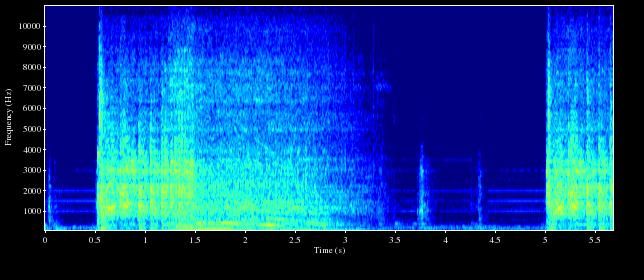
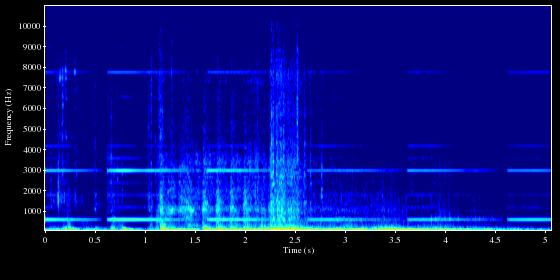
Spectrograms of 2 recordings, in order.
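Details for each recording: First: 1999 VW Golf MK4 that had P0300/P0302/P0304 misfires and wouldn't start or idle, after replacing the bad mass air flow sensor: quick crank, catches at once, revs cleanly, settles and shuts off; starts and runs fine. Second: 1999 VW Golf MK4 2.0, sat for two weeks, misfire codes P0300/P0302/P0304: starts, runs rough a few seconds, sags and dies; stalling caused by a bad mass air flow sensor.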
